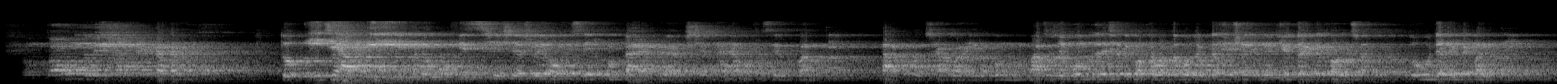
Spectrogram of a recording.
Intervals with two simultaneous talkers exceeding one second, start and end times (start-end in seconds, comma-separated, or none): none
